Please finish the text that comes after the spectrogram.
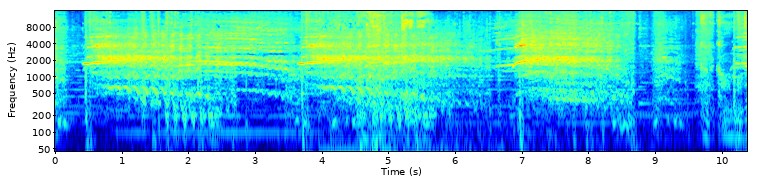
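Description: In Witcher 3: Wild Hunt, horses repeatedly neigh and whinny in long, loud bursts mixed with clopping hooves, close and agitated, with a brief sound of movement between the calls.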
